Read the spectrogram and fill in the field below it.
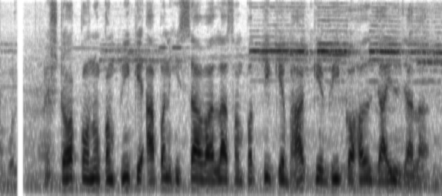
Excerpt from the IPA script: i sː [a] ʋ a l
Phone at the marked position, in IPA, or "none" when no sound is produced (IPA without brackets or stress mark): a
